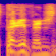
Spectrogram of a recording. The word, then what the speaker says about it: pavage: I think it's pavage the way you pronounced it. Pavage. I don't think there's a French element to this word.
